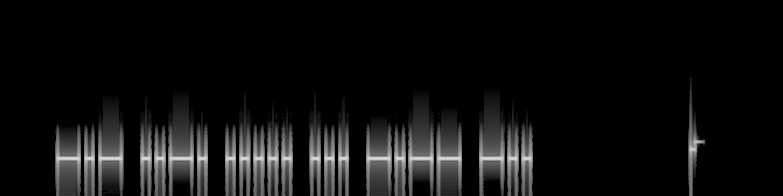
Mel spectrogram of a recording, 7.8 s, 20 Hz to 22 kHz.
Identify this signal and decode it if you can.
Morse code, heard as a keyed tone, about 17 wpm, 700 Hz. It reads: KF5SYD
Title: USA Call Signs Repeated 2x 17wpm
